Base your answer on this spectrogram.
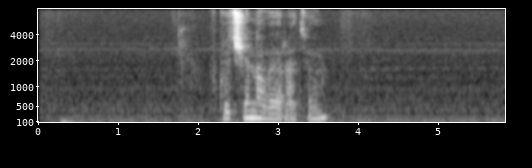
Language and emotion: Russian, neutral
